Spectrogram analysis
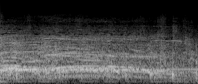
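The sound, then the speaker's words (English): A crowd of taxi drivers at a protest cheers and shouts in reply to a call, a sustained roar of many voices that holds steady and eases slightly toward the end. “Can I get a cheer here from everyone who has a family to feed?”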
